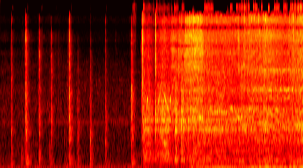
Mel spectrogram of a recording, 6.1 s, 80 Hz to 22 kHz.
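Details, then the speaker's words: Ford 3.0 V6 from a wrecked Ranger (5-speed), started by jumping the starter solenoid: sharp cranking clicks, then it catches and runs with a rough, hunting idle; no smoke, ticking or knocking. "No smoke, no ticking, no knocking."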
